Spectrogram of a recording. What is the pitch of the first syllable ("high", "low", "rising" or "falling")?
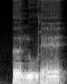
high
